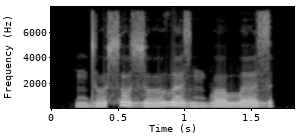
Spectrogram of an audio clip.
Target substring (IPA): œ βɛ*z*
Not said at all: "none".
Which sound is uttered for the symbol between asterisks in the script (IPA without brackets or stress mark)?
z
